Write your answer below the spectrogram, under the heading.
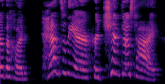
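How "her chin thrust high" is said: usual speaking voice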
